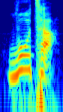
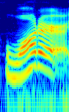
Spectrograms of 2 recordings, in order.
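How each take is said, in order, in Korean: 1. 영국식 억양으로 말해요. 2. 미국식 억양으로 말해요.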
